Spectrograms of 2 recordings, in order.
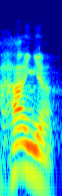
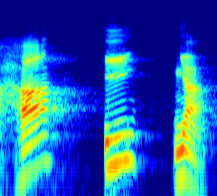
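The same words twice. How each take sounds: First: The A and I blend into one syllable. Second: The A and I fall in separate syllables. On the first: The speaker calls it wrong. "Você não fala rainha" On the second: The speaker calls it right. "O A fica numa sílaba, o I fica na outra"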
